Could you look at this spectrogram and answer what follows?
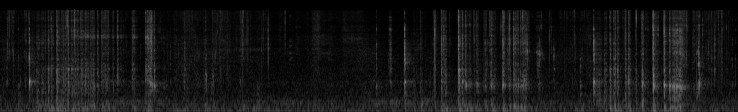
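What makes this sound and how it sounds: A utility knife scrapes flakes off the flat face of a solid yellow oval dry soap bar held by hand. Crisp, bright rasping strokes come in quick, uneven bursts with short, sharp scratches and almost no ring. Quieter stretches of scraping fall between louder bursts.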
